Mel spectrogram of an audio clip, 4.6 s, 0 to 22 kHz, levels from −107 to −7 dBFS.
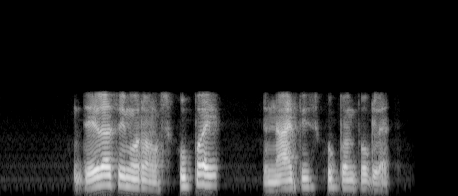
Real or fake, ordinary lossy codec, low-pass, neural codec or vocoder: fake; none; 3.6 kHz; codec, 16 kHz, 2 kbps, FunCodec, trained on LibriTTS, 25 frames a second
